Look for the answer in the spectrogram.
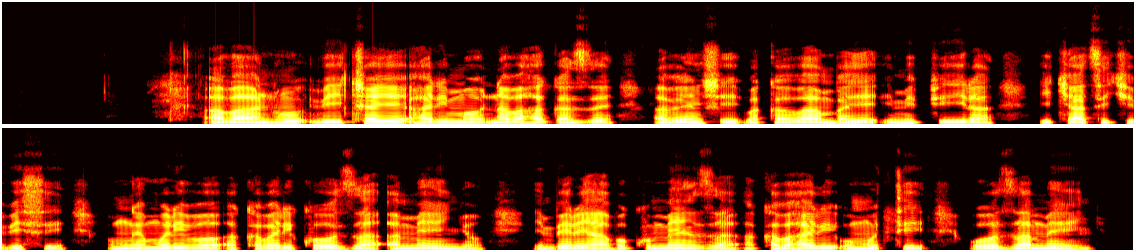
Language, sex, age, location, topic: Kinyarwanda, male, 25-35, Kigali, health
